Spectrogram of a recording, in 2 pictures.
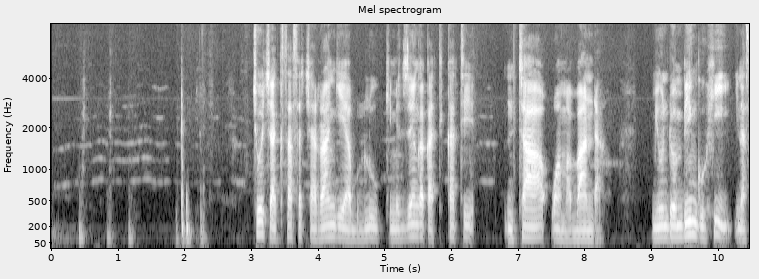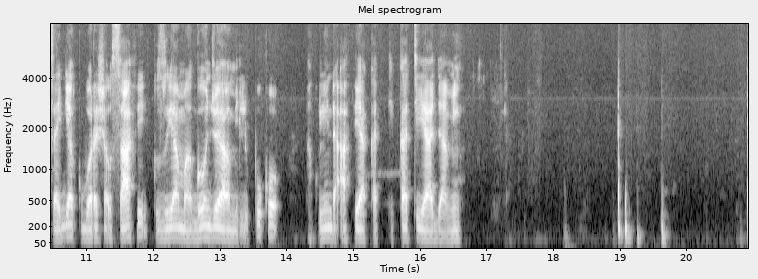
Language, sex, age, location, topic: Swahili, male, 18-24, Nakuru, health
